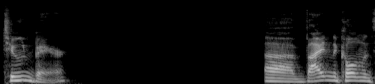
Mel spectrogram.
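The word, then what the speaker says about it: Thunberg: gawker's death rattle says apparently greta's name is pronounced toon bear uh biden coleman says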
